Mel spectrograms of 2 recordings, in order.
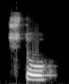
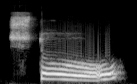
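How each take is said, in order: First: The word is said faster and more clipped. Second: The word is said at a normal pace. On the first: "or even faster" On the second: "we can just cut the u and say o"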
